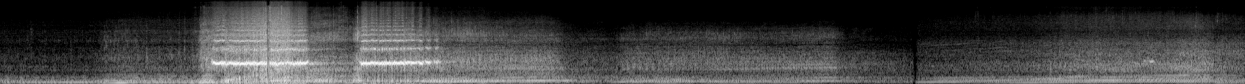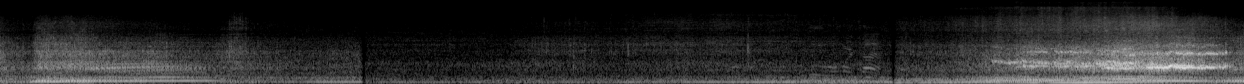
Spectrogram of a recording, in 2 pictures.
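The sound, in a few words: Ford Foxbody Mustang peeling off, tires skidding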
